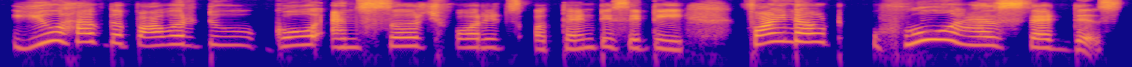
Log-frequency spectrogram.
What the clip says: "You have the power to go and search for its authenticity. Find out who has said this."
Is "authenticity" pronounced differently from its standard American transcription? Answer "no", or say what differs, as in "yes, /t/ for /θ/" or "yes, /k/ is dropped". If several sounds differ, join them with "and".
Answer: yes, /t/ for /θ/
